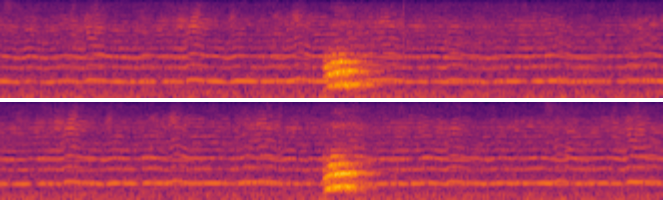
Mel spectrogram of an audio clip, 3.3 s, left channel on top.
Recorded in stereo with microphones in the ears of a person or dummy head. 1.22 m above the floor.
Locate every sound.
1.6 s a dog barking: 30° right (ahead or behind), 1.4 m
